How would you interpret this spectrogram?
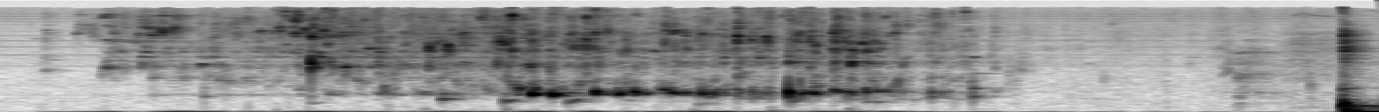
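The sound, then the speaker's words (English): Red wine glugs and trickles steadily into a glass for several seconds, with a low rumble beneath, then stops; a sharp loud thud follows at the end. “And we're going to pour it so you can hear it on the mic.”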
